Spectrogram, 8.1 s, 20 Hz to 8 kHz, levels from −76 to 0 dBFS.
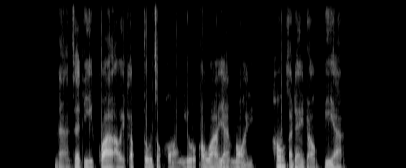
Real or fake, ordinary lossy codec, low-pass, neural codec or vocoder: fake; none; none; codec, 16 kHz, 4 kbps, FunCodec, trained on Chinese and English, 50 frames a second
